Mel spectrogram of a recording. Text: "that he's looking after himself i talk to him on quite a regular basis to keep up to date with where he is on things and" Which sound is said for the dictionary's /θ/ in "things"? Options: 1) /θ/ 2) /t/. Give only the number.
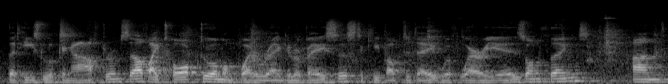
1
